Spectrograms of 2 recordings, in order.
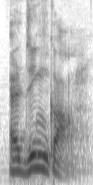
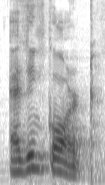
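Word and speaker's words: Agincourt: अब battle of एजिंका शुरू होता है। ये एक फ्रेंच वर्ड है और इसका जो सही प्रोनाउंसिएशन है वो है एजिंका, जिसमें हर 5 फ्रेंच सैनिकों पर एक अंग्रेज सैनिक होता है।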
